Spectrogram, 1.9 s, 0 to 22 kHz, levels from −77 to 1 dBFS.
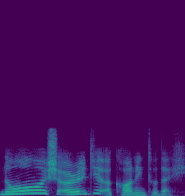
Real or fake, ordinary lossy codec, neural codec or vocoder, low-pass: fake; none; codec, 16 kHz, 0.2 kbps, FocalCodec; none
